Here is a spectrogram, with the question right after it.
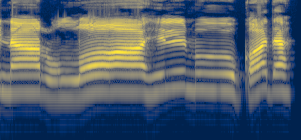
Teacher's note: را اور اللہ کے لام کو موٹا پڑھیں گے اور میم کو تھوڑا سا کھینچ کے پڑھیں گے اور آخر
